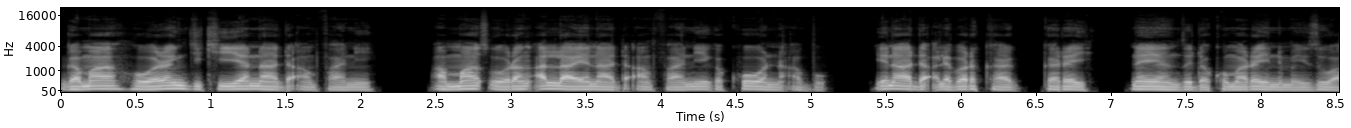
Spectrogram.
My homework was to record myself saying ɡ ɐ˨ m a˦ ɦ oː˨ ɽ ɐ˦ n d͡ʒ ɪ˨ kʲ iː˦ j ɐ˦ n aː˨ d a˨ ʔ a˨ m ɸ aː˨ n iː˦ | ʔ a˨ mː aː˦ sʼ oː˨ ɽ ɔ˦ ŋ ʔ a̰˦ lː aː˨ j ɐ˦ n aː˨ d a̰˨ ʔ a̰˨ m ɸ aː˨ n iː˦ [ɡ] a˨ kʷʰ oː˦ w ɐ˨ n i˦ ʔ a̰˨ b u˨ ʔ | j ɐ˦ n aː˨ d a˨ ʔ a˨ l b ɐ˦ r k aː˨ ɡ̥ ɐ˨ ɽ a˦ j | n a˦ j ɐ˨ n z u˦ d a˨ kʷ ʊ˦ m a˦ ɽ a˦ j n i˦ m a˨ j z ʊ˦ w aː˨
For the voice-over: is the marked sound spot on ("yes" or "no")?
yes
